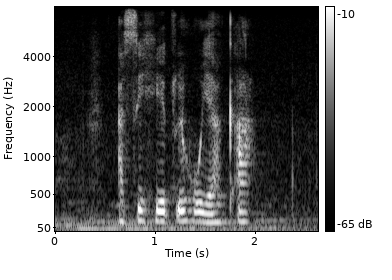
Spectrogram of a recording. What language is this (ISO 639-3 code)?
sot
